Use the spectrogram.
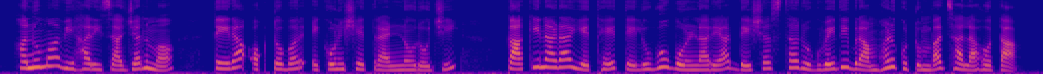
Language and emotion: Marathi, neutral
